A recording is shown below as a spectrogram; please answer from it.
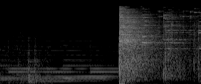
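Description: A white ceramic plate smashing on a hard floor, one sudden loud crash about a second in, with the pieces ringing as it fades. Light background music plays beneath it.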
